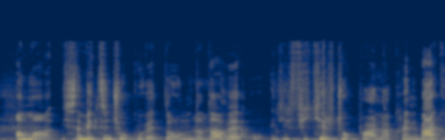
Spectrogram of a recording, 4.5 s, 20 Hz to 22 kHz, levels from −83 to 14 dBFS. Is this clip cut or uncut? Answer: uncut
